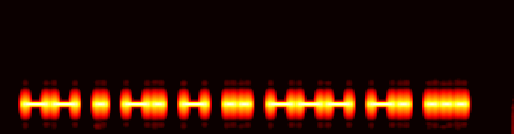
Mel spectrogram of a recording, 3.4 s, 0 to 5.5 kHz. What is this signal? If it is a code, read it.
Morse code, heard as a keyed tone, about 25 wpm, 600 Hz. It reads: MENTIONS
